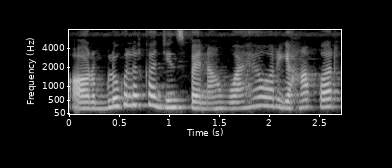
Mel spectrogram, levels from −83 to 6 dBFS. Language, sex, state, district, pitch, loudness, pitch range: Hindi, female, Maharashtra, Chandrapur, 255 Hz, -19 LUFS, 220-295 Hz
